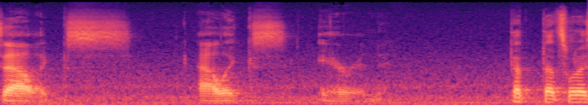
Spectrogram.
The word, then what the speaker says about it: Alex Aaron: All right, it's Alex Aaron, A-L-E-X-A-A-R-O-N. That's what I said, Alex. Alex Aaron.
